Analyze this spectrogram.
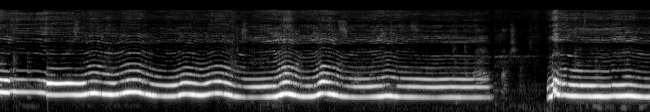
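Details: A Husky/Malamute dog howling along to a TV advert at home: long sustained howls around a steady pitch with wavering, warbling pulses, a brief pause near eight seconds, then a fresh rising howl resumes.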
